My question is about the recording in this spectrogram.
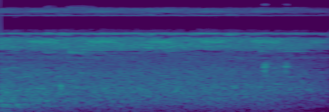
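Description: Faint, steady chirring of crickets.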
